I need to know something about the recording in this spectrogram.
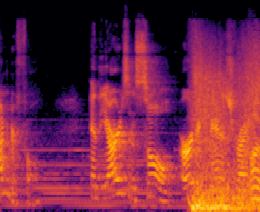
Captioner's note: thunder crashes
